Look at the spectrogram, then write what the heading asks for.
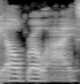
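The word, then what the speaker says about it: El Roi: "You are Elroy," and that may be pronounced Elroi. I have always thought it was Elroy, but I think it may be Elroi. So let's say Elroi.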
